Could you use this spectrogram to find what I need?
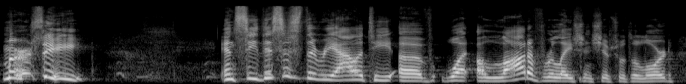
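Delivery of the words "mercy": high, loud plea of giving up; cry of mercy. Acted. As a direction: beg for mercy, louder and higher. Acting out crying mercy.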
